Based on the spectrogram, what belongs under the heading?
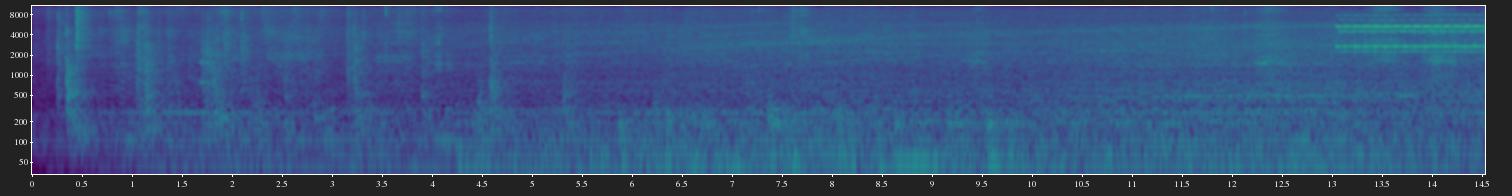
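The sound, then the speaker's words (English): A steady low rumble of a subway train in motion, heading back into town, with sharp clattering clicks early on and a thin high-pitched whine rising near the end. No one speaks. “I'm on the subway, headed back in town.”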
